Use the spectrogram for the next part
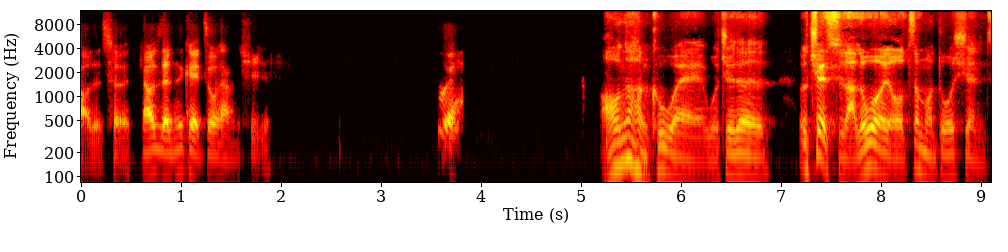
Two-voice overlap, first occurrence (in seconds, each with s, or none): none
